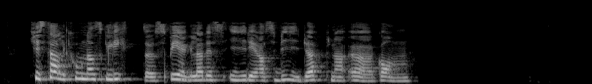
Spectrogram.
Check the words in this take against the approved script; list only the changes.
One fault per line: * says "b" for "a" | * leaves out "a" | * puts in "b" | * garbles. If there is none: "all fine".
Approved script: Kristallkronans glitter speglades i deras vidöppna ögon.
all fine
